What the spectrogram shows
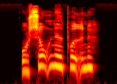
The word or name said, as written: ozonnedbrydende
